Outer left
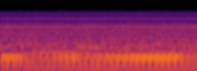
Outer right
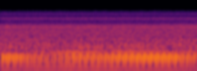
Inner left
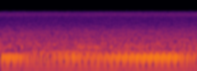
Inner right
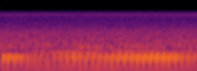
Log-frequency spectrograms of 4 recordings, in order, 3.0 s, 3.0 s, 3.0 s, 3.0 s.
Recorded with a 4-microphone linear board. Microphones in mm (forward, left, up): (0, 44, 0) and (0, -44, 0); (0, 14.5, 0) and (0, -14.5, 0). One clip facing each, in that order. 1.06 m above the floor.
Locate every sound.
Only background noise.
